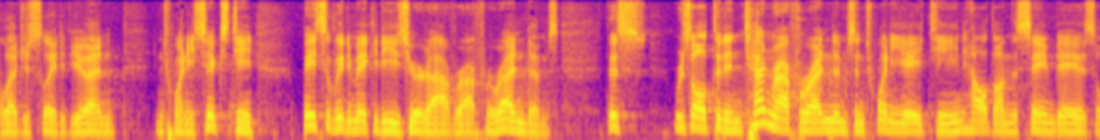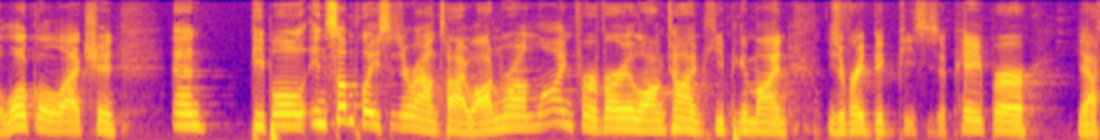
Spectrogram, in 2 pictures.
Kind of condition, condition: setting, live audience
